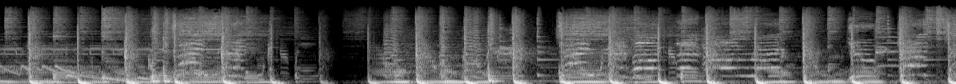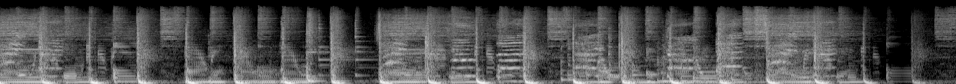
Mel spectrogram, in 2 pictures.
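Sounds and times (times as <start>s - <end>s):
1970s style drum beat at 124 bpm: 0.0s - 19.1s.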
